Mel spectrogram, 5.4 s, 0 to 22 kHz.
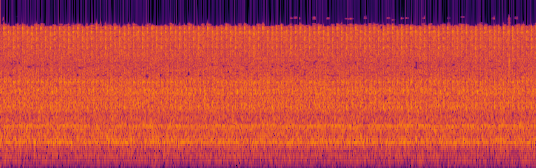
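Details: Seat Leon TSI 140 engine warm at idle: busy, hissy top end with uneven tapping; noise cause unclear.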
